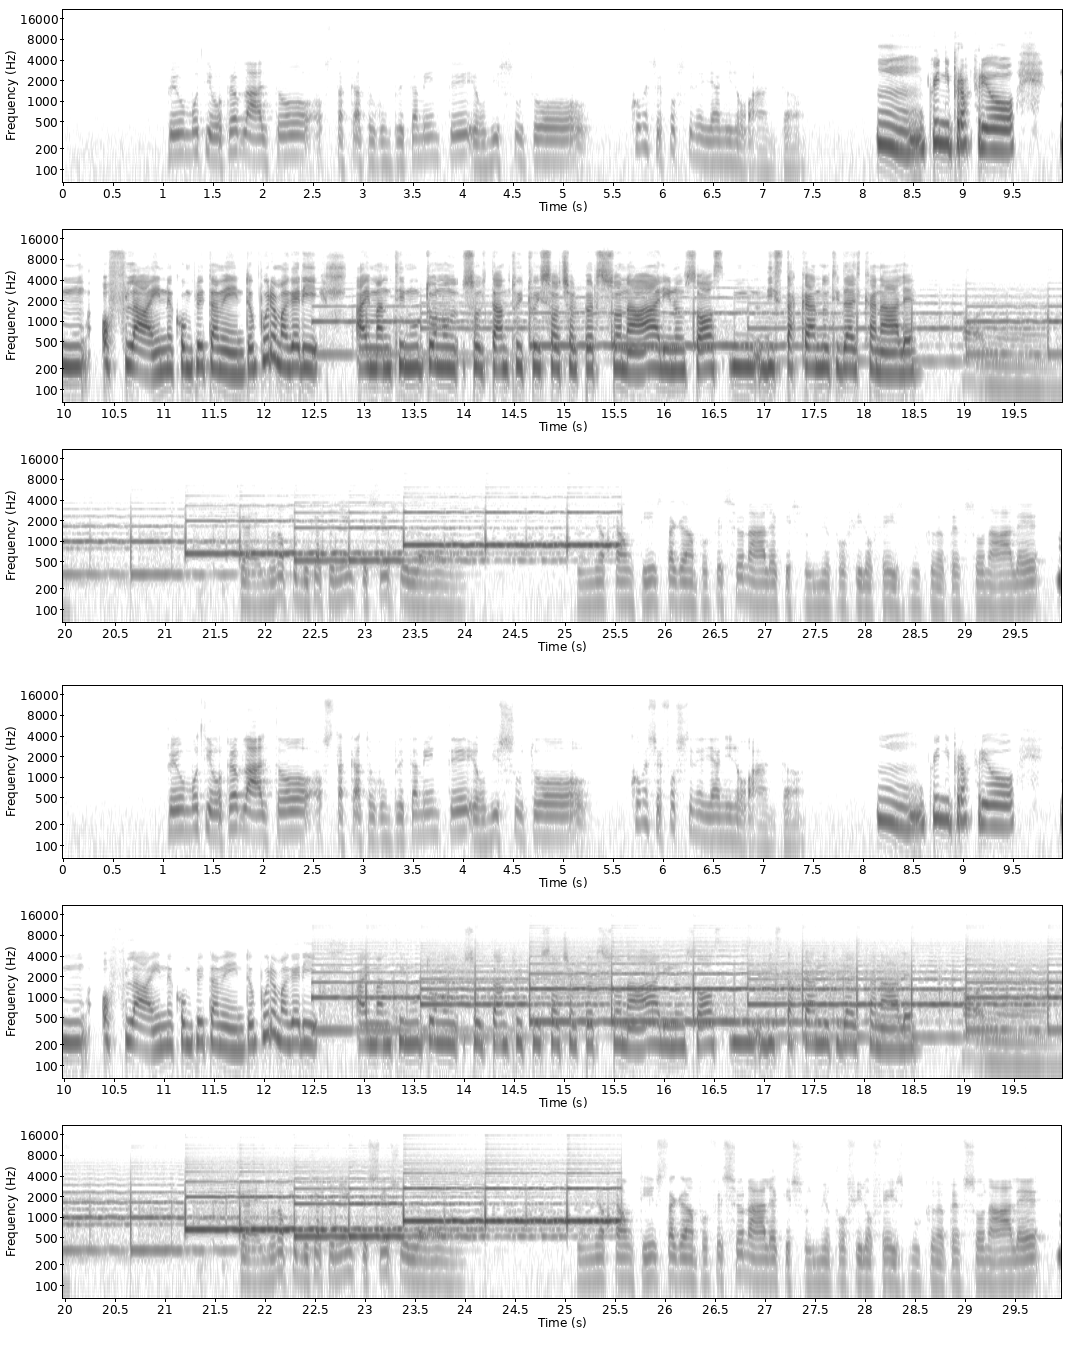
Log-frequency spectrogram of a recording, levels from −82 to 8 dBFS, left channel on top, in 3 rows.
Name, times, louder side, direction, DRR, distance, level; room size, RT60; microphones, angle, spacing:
voice 1, 1.0-5.3 5.7-7.4 19.0-20.0 21.3-21.4 21.7-24.0 25.1-29.8, right 3 dB, 70° right, 3.4 m, -46 dB
voice 2, 8.1-18.6, left 8 dB, 60° left, 0.4 m, -32 dB
sound 1, 12.5-25.6, right 6 dB, 50° right, 0.9 m, -33 dB
head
